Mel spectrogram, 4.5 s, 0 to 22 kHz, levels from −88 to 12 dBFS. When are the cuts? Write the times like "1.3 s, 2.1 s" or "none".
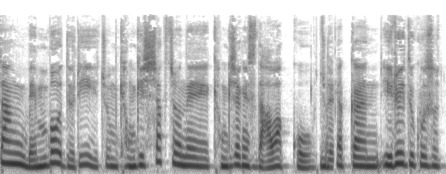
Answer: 3.3 s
